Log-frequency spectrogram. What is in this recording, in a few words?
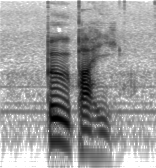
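"pupahi", Māori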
